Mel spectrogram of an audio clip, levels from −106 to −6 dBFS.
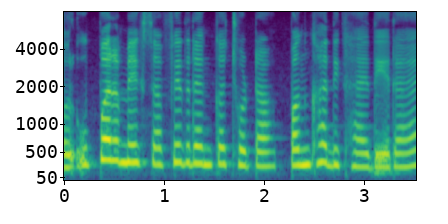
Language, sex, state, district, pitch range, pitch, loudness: Hindi, female, Punjab, Pathankot, 255-310 Hz, 280 Hz, -17 LUFS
